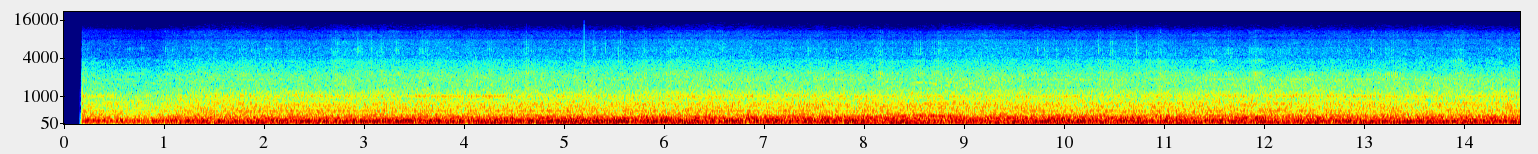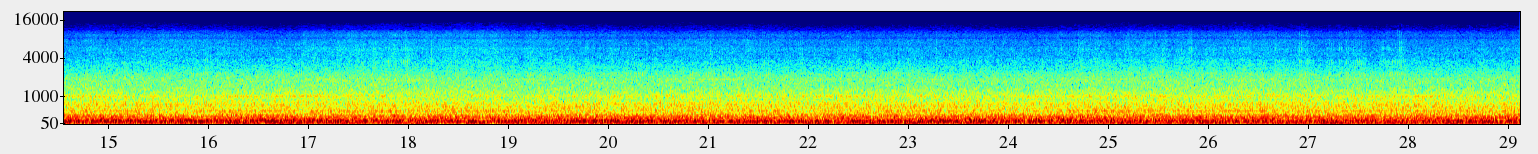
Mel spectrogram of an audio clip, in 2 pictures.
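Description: A fast passenger catamaran ferry's engines drone steadily, a deep rumble with a faint steady hum above it, heard from the open deck.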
